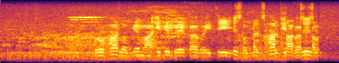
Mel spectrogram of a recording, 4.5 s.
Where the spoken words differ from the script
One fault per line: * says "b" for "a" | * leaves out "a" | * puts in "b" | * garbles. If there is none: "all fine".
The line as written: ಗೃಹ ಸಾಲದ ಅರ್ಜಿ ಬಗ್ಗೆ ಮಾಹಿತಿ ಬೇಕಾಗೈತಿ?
* leaves out "ಸಾಲದ ಅರ್ಜಿ"
* garbles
